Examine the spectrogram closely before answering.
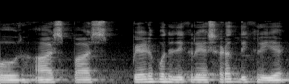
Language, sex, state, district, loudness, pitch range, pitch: Hindi, male, Haryana, Charkhi Dadri, -16 LUFS, 105-110 Hz, 110 Hz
